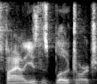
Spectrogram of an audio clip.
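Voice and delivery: ordinary talk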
